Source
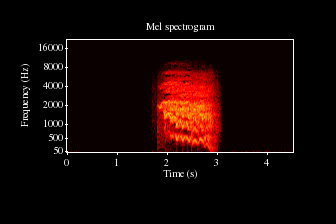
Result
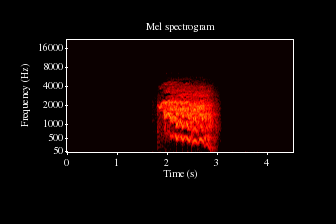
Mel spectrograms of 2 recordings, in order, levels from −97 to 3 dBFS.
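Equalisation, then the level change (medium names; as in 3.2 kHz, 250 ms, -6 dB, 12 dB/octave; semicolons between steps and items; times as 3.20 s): four-pole ladder low-pass 3.3 kHz, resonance 20%; -2.5 dB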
